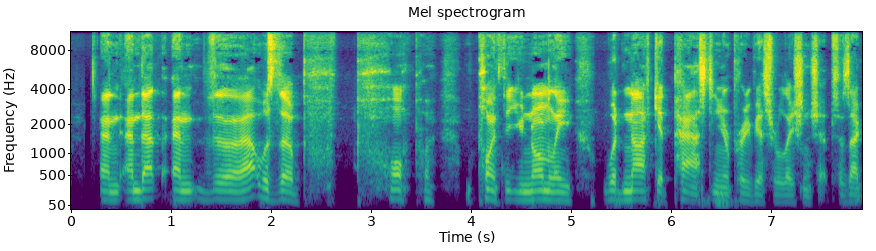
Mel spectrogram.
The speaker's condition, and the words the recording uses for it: Stuttering. One of the calls that he had too, where he said it's weird because if you sing, the stutter goes away.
